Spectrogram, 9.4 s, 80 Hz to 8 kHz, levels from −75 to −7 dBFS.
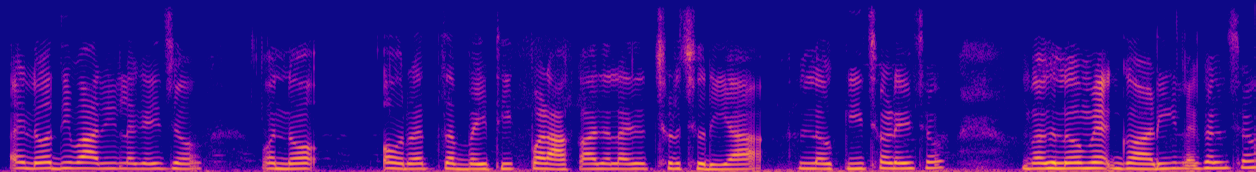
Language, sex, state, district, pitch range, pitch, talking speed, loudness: Maithili, female, Bihar, Bhagalpur, 235-255 Hz, 245 Hz, 125 wpm, -26 LUFS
